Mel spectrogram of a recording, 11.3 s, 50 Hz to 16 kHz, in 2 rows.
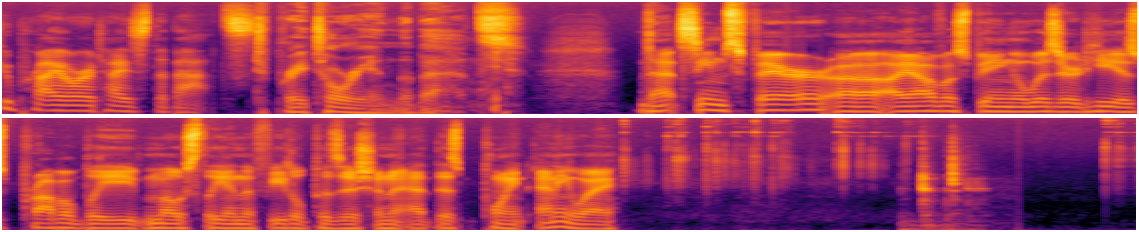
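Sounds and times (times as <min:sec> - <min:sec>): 
speech: 0:00.0 - 0:09.0, 0:10.2 - 0:10.5
metal chime dice rolling and clattering: 0:08.4 - 0:11.3.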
